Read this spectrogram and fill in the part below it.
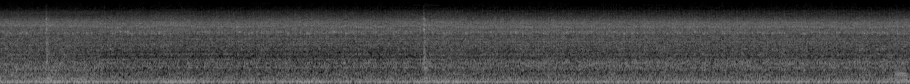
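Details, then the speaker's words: Chevy SSR new electric cooling fan running on high with vehicle running; steady, even rush of air, no rattle, tick or wobble, very quiet; normal. "seey can't hear it very quiet real the hand the fan is on high the same about the same as the"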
